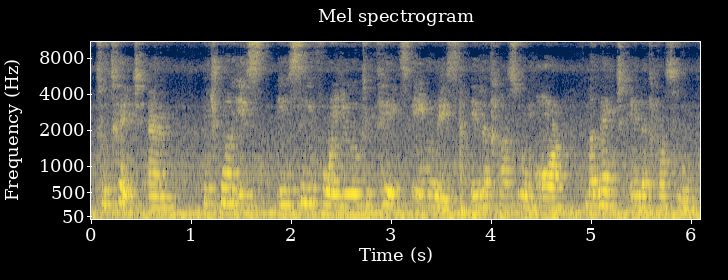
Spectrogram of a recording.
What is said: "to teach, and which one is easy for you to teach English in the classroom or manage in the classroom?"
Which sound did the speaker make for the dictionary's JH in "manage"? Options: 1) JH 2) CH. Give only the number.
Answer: 2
